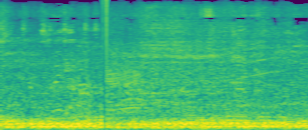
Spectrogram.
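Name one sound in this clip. A second car engine hums as the car drives away.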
